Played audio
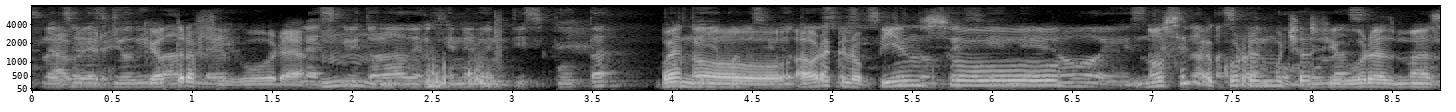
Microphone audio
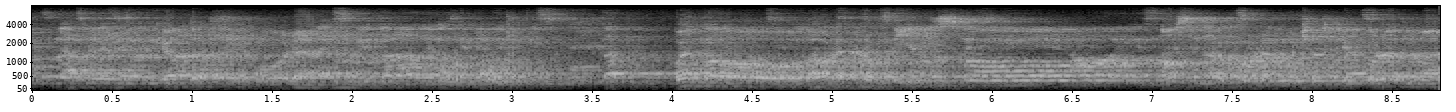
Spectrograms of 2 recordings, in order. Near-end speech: none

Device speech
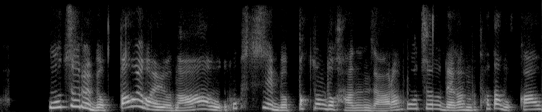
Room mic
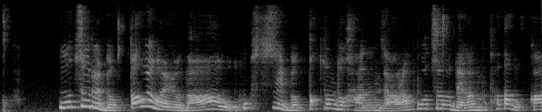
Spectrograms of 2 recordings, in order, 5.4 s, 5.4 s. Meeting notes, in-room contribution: none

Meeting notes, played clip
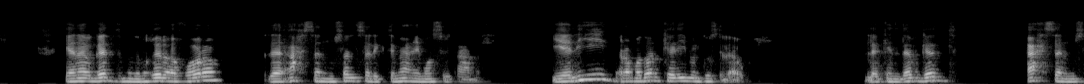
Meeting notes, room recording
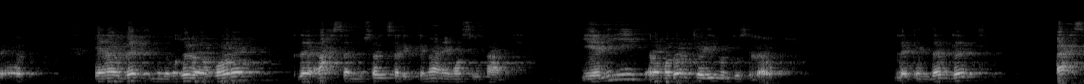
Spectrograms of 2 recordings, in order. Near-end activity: none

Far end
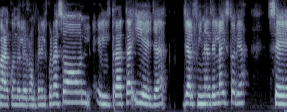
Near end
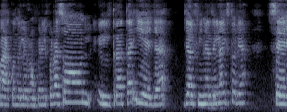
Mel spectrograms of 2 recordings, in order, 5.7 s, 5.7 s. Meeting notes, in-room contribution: present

